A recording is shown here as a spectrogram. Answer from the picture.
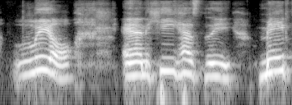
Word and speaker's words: Leal: this his name is i i say his name is uh real leo it's his name is gabriel lill and he has the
